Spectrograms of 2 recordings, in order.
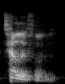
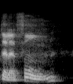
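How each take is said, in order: First: The middle syllable is reduced and unstressed. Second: The middle syllable is not reduced. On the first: The speaker calls it right. "The second syllable is totally reduced, which means it's unstressed" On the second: The speaker calls it wrong. "It's not telephone"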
